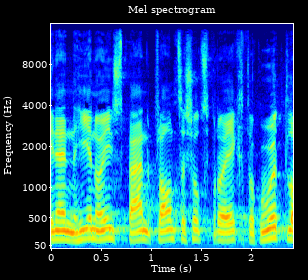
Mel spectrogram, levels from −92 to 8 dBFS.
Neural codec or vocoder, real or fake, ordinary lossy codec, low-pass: none; real; none; 14.4 kHz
